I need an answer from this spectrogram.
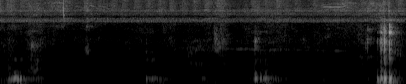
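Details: Domestic pigs, a sow with her piglets, in a pen on a small hog farm, just after feeding; short low grunts come about once a second, four in all, with a man talking nearby.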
